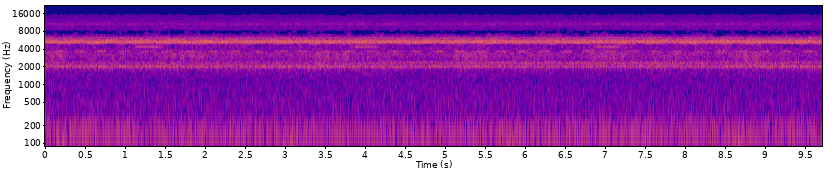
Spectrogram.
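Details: Steady cricket chirping forms an even, high, ringing drone, paired with a fainter lower trill and light low-frequency background noise.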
